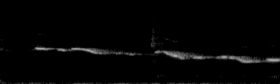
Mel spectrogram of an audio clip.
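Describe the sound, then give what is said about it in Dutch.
A whistled film theme melody: two long, smoothly sliding phrases that drift downward, clear, with no one talking over it. “Eh, ik had dat vroeger als ringtoon.”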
